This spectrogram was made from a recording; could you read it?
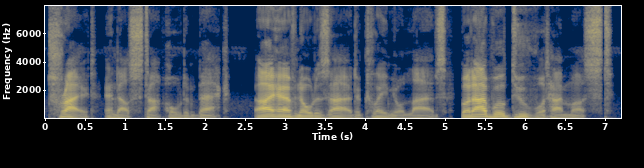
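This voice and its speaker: Man playing a low, stern monster hunter. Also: animated, a little slow, pushed and bright, no room sound, clean studio sound, exaggerated voice. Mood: firm warning. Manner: terse, grave, formal. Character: stern, principled monster hunter, weary and commanding. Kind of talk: visual novel voice acting.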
